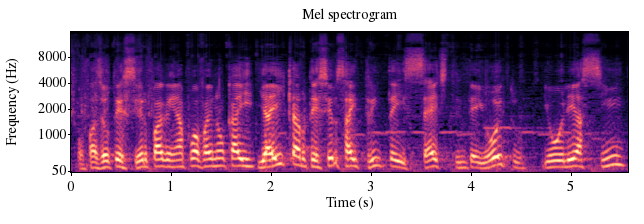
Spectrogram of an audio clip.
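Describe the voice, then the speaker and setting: Fast, high-voiced man. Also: soft background music. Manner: animated, profane, acts out quotes. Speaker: guest. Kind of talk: casual storytelling.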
